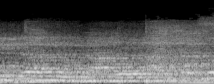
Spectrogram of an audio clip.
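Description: A man singing a worship song into a microphone, amplified through a church PA, in long held notes that step from pitch to pitch.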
